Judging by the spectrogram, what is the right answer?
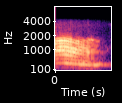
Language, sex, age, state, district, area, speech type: Maithili, female, 60+, Bihar, Samastipur, rural, conversation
